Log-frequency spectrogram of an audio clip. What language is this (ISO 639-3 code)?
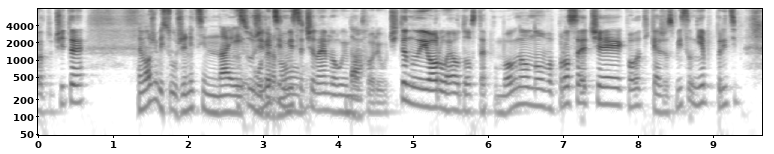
bul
